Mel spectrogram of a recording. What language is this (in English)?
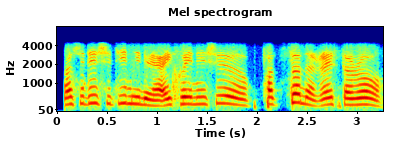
Manipuri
